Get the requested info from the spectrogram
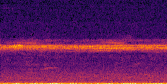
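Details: Insects chirping at night, heard from inside the ondol room of a traditional hanok in Daejeon, South Korea, with a gentle night breeze; a continuous high, even trill sits over a soft low rumble.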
